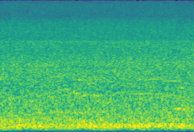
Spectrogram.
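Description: Inflatable obstacle course's electric blowers running, a steady rushing noise with a low hum underneath.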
